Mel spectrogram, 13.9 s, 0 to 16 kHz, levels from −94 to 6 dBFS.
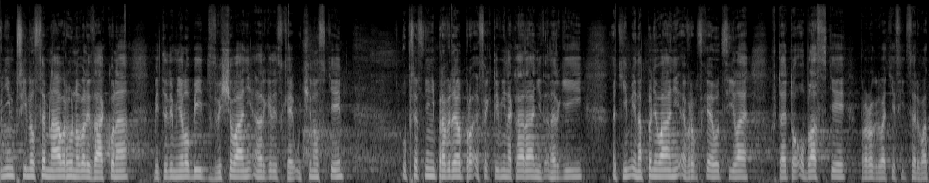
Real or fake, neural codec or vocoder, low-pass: real; none; 14.4 kHz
